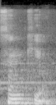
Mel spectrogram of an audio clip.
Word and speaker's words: সংখ্যা: Number 6, অনুসারের উচ্চারণ শব্দের মাঝে হলে দন্ত ন হবে এবং শব্দের শেষে হলে ময়ের মতো উচ্চারণ হবে। উদাহরণস্বরূপ সংখ্যা। এখানে দেখুন, এই সংখ্যা অনুসারের মাঝে রয়েছে, যার সংস্কৃত উচ্চারণ হবে সংখ্যা।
